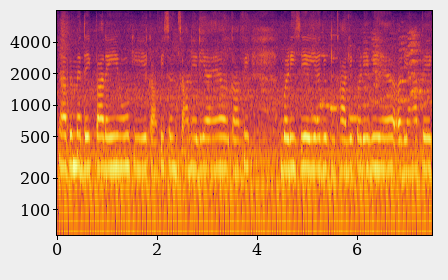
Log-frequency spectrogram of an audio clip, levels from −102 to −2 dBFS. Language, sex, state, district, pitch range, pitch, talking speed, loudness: Hindi, female, Bihar, Vaishali, 240-250 Hz, 245 Hz, 215 wpm, -15 LUFS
